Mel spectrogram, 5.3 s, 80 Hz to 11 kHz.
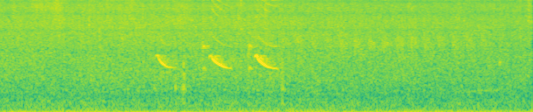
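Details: Northern Cardinal singing at Easter 2020, giving three quick, clear downslurred whistles over about a second against a steady low rumble of distant traffic or engine hum.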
